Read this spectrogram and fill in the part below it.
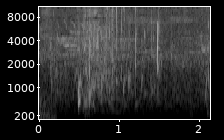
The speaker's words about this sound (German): Wir haben uns inzwischen in ein Kanu gebeamt und paddeln über einen der Seen in Ontario.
